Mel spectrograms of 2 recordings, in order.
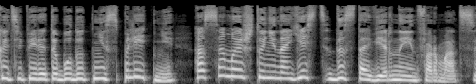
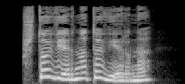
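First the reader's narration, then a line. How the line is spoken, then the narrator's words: Short chuckle. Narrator (Russian): хохотнул Акаций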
